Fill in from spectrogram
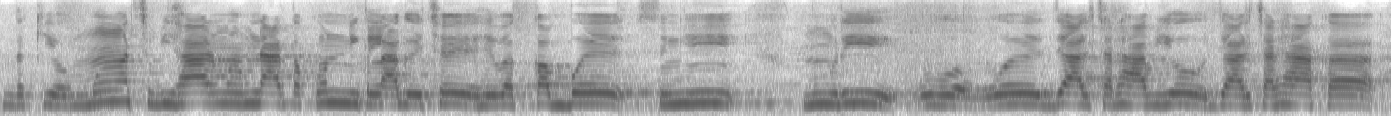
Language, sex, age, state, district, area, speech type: Maithili, female, 60+, Bihar, Supaul, rural, spontaneous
